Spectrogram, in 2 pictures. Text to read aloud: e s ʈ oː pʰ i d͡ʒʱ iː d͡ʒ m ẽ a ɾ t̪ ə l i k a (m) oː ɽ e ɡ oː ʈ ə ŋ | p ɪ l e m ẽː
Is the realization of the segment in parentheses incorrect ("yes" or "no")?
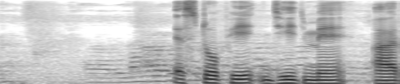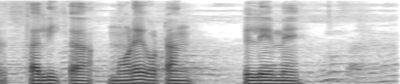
no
